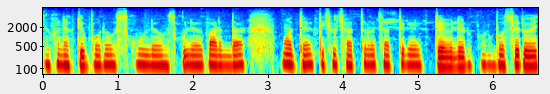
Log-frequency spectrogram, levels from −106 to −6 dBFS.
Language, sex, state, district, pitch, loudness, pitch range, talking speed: Bengali, male, West Bengal, Kolkata, 135 Hz, -18 LUFS, 130-140 Hz, 170 wpm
